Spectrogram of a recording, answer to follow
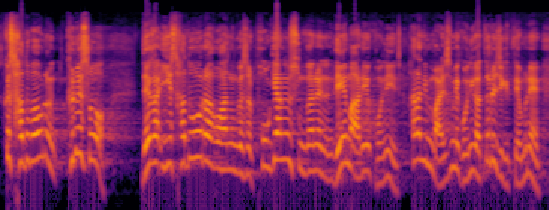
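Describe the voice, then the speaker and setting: Animated preaching man with high voice. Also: a little fast. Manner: animated, rhetorical questions to the congregation. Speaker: pastor. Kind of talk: sermon. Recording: hall reverb.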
